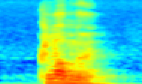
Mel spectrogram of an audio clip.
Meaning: inflection of klam: 1. masculine/feminine singular attributive 2. definite neuter singular attributive 3. plural attributive
- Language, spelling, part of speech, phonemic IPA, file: Dutch, klamme, adjective, /klɑmə/, Nl-klamme.ogg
